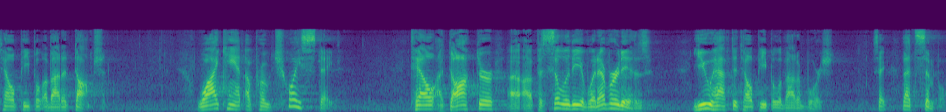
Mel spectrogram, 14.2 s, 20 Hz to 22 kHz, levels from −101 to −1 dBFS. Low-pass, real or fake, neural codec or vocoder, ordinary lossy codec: 7.2 kHz; real; none; AAC, 48 kbps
